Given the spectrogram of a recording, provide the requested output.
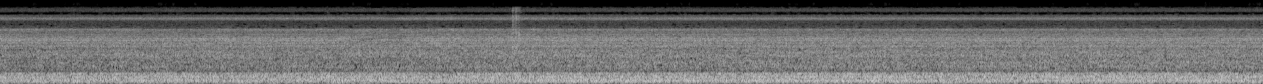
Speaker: let's crank her up now this is a cold start it never did have a tickle to cold start so it may still come but so far so dirty all that noisy here is vacuum lines that are open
